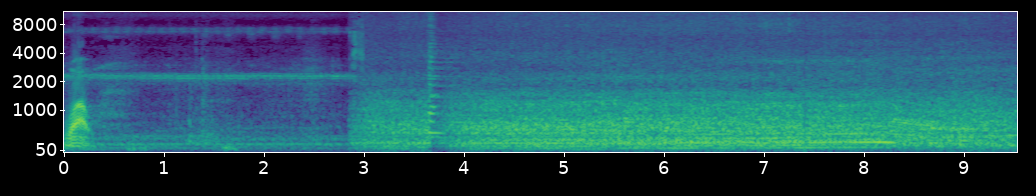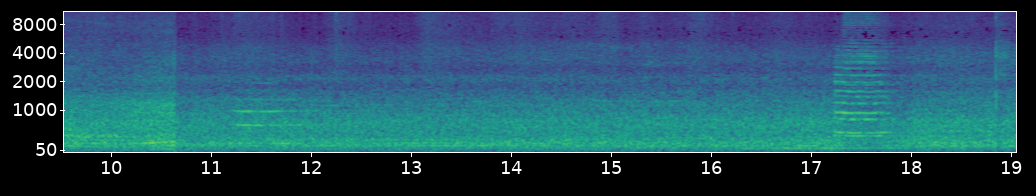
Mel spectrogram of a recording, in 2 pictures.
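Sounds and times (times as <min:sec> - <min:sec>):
diesel engine running: 0:02.8 - 0:17.3
vehicle horn: 0:03.1 - 0:05.0, 0:11.2 - 0:12.0, 0:17.2 - 0:18.0.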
